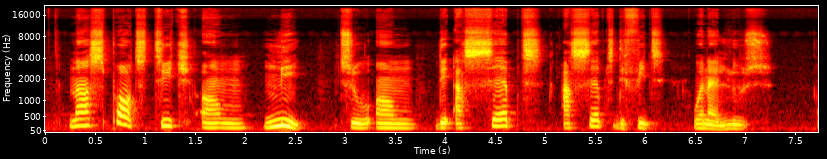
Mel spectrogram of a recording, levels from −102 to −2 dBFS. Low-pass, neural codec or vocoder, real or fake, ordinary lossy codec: none; none; real; none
